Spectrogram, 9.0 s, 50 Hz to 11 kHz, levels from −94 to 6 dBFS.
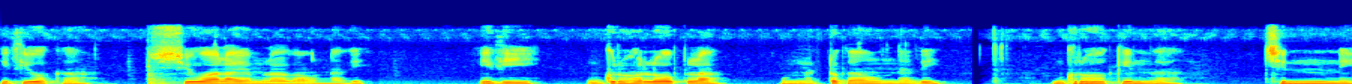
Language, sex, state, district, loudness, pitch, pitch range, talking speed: Telugu, male, Andhra Pradesh, Anantapur, -19 LUFS, 140 Hz, 130-140 Hz, 85 wpm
